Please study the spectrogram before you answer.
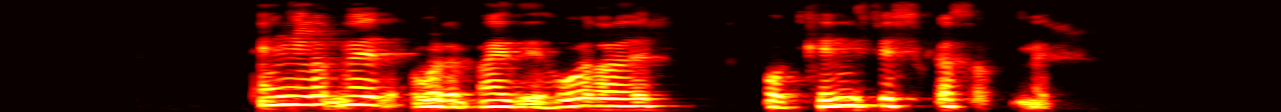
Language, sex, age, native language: Icelandic, male, 20-29, Icelandic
